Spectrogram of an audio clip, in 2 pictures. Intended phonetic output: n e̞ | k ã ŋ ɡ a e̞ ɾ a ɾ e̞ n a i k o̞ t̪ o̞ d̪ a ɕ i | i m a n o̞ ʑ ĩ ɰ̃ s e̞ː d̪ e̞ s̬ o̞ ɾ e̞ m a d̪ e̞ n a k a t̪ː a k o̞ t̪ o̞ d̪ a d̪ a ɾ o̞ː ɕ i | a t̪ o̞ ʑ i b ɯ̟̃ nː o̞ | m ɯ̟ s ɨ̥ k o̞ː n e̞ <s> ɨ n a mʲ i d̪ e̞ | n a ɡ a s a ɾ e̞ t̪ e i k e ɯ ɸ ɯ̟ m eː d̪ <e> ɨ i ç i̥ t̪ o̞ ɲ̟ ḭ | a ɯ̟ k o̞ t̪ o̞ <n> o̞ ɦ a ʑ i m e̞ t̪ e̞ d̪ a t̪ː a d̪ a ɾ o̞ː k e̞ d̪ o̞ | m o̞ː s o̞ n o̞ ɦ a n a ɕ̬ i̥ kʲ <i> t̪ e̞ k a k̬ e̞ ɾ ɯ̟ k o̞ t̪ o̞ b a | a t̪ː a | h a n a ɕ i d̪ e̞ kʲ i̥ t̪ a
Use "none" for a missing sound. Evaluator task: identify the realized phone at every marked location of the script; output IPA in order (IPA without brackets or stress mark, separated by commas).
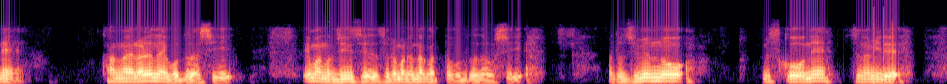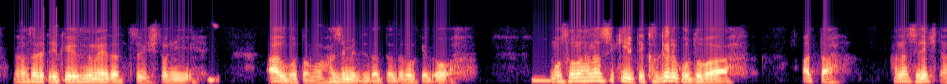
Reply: t͡s, a, m, iː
